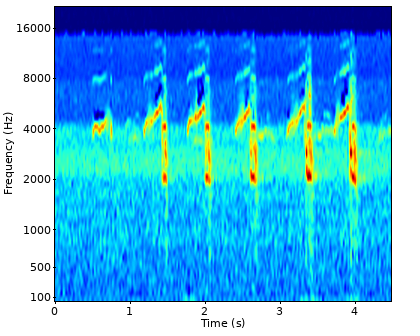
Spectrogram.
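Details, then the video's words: Red-tailed hawk calling at its nest on the Cornell campus, 4 May 2013 at 1:29 PM, while its mate brings two voles and calmly eats a pigeon; a run of high chirps slurring downward, about every 0.7 seconds, in a quiet background. "BR Vocalizes"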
